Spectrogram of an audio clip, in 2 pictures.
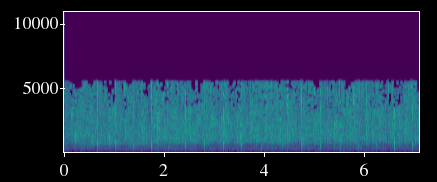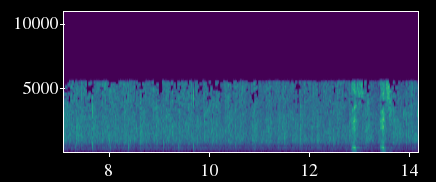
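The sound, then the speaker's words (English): Church audience applauding to honor a group for their sacrifice: dense, steady clapping holds at an even level throughout, with a couple of louder bursts near the end. “And so let's honor them as we just cheer them on for their sacrifice.”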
